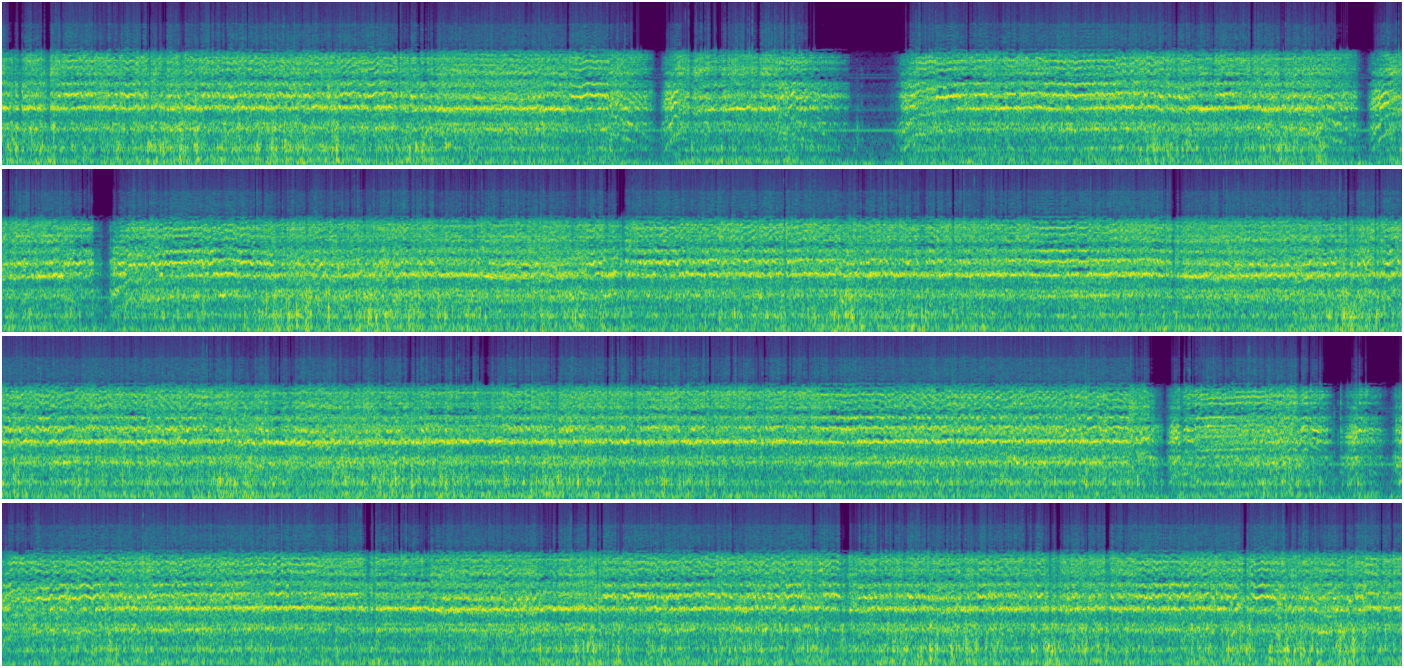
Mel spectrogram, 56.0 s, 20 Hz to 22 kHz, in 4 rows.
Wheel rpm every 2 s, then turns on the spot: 230, 230, 160, 100, 180, 220, 130, 170, 220, 220, 230, 230, 220, 220, 220, 220, 240, 230, 210, 150, 110, 210, 230, 220, 220, 230, 220, 220.
none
